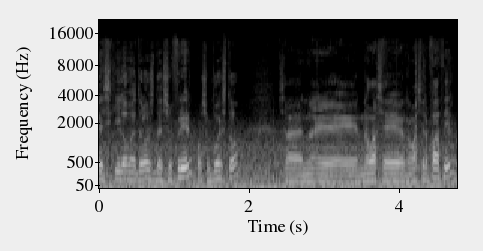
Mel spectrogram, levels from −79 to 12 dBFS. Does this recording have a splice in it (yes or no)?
no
